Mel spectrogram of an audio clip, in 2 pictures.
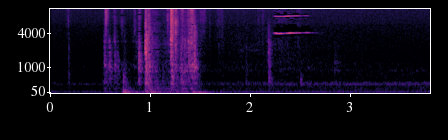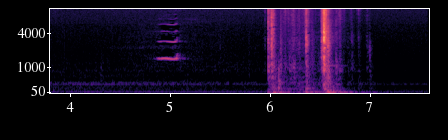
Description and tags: Door opening and closing 3
Wooden door being opened then shut, with light squeak.
close, closing, creak, creaking, door, doors, open, opening, squeak, squeaky, wood, wooden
